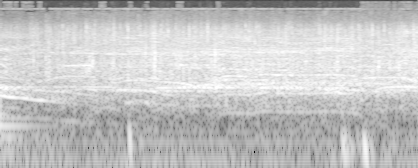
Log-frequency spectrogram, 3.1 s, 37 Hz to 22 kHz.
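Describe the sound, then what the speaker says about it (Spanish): A concert audience applauding at a 1998 show in Villa María, a steady wash of clapping and crowd noise throughout, with a fading tone at the start. "el pueblo que está vibrando y que está aplaudiendo al ídolo de siempre"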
